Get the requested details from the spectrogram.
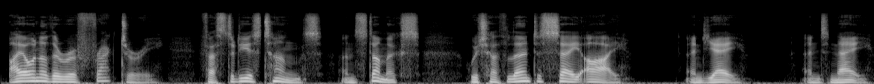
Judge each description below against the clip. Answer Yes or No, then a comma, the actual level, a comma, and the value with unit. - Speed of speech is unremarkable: No, slow, 125 wpm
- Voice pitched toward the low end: Yes, low, 110 Hz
